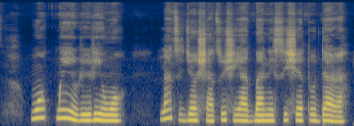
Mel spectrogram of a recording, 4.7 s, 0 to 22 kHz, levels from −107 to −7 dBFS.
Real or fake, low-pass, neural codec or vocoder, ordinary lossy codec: real; none; none; none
